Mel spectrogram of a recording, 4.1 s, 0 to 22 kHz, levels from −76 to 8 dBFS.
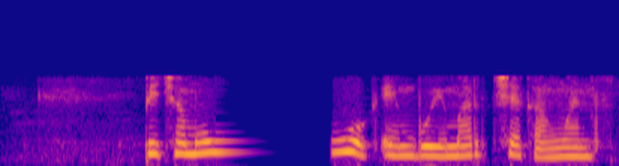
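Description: At 1.44 s the speech stalls in a call audio freeze: the last sound smears into a fading buzz, then about 0.42 s of silence, resuming at 2.23 s with nothing lost, likely from delayed packets draining the jitter buffer. A spectrogram shows a flat smear then a blank gap, all below the 4 kHz ceiling.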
